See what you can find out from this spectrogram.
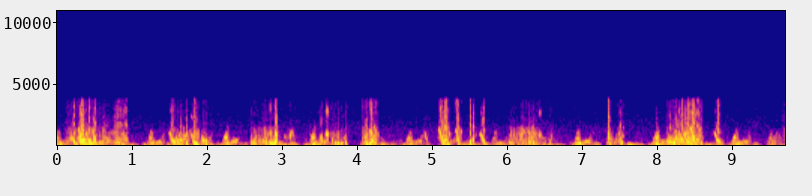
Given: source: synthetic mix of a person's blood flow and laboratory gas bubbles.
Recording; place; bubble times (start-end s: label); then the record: Doppler ultrasound of blood flow; precordium
0.10-0.96 s: bubbles
1.46-2.08 s: bubbles
2.57-3.19 s: bubbles
3.46-3.91 s: bubbles
4.06-4.40 s: bubbles
4.88-4.96 s: bubbles
5.05-5.27 s: bubbles
5.30-5.41 s: bubbles
5.46-5.76 s: bubbles
6.00-6.63 s: bubbles
7.31-7.41 s: bubbles
7.46-7.57 s: bubbles
8.11-8.63 s: bubbles
8.75-8.89 s: bubbles
9.67-9.72 s: bubbles
From the record:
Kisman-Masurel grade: 243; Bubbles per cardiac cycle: several, 3 to 8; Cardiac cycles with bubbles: 100%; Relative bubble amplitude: loud (0.450 to 0.775); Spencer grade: 3 (all of the cardiac periods contain showers or single bubble signals, but not dominating or overriding the cardiac motion signals); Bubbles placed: only in the low amplitude regions of the cardiac cycle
